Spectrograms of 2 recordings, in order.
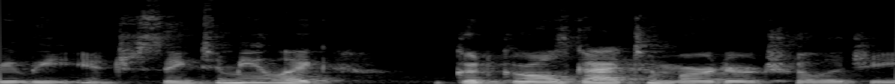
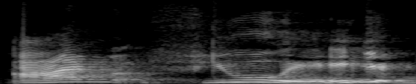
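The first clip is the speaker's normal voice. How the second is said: I'm fueling stretched out very slowly, higher; emphatic; 9 semitones higher, 3 dB louder, much slower than usual. Real, not acted. Insisting to partner over refuel in drawn-out emphasis. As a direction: drag fueling out to win the point. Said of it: "I had no fuel".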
